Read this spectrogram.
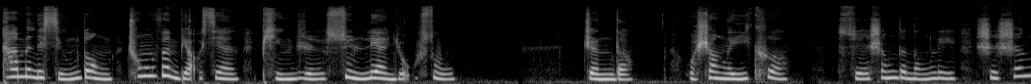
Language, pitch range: Chinese, 250-325 Hz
